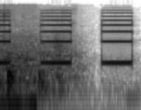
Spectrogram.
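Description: A telephone disconnected tone as a phone call is cut off: three steady electronic beeps, each lasting under half a second with short gaps between, bright and buzzy in pitch, at moderate volume with no one speaking.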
